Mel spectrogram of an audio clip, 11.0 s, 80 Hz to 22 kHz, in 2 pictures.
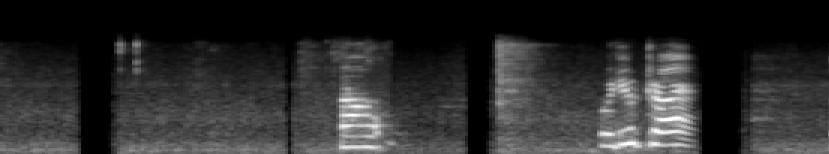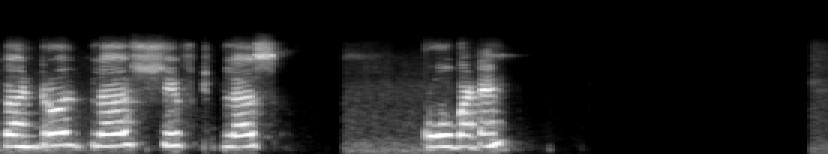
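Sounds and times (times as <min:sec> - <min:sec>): faint clicks: 0:00.8 - 0:02.2.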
